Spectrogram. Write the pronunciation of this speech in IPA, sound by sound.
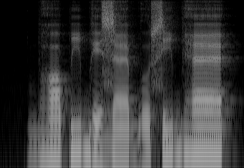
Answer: bʱɒ˦pi˥be˨ zæ˨ bo˩si˦bʱæ˥

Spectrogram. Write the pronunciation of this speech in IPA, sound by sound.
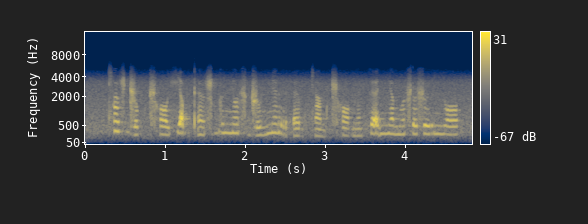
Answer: cʰã˥ʂɖ͡ʐo˩b ʈ͡ʂʰɔ˩ça̰˥bkʼɛ̃˩ʂ ɡɯ˥ɲõ˥ʂɖ͡ʐu˩ ɲɛ̃˥rʔɛ˩bcã˩b ʈ͡ʂʰɔ˩ɡɛ̃˩kɛ̰˥nʲã˥b õ˥ʂɾɵ˥ʂʉ˥rɲɔ˥

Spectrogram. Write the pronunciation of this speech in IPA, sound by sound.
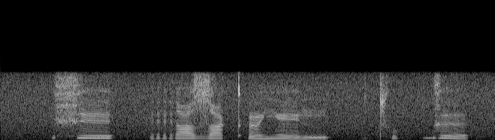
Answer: xɪ | rɛzˤekʼœ̃jẽŋ | tʰukɡɘ

